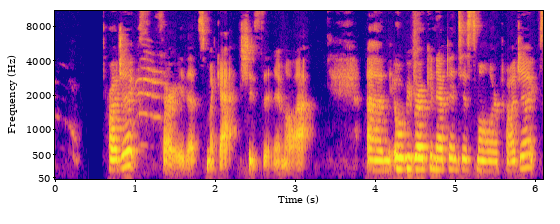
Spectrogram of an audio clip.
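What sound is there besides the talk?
cat meowing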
